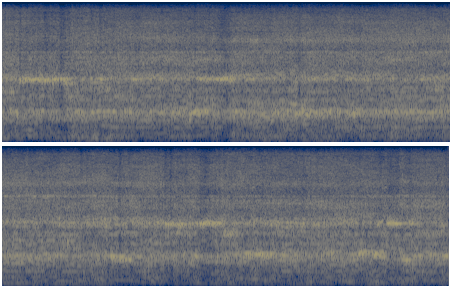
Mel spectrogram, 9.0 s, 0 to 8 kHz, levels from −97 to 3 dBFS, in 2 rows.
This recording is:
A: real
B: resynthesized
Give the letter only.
B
